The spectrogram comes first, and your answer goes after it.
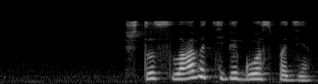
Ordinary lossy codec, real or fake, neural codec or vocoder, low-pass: none; real; none; none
